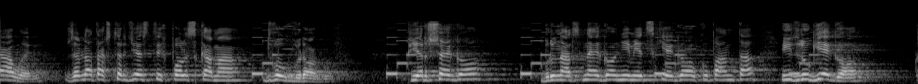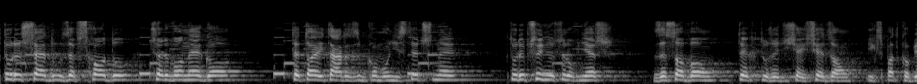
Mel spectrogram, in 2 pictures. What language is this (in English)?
Polish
